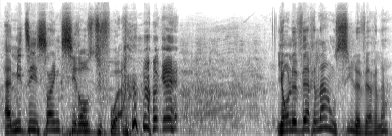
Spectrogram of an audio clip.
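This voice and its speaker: A middle-aged man from Quebec with a Québécois accent, performing a stand-up comedy routine with mock outrage and high-pitched punchlines. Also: animated, normal speed. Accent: Québécois French. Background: audience laughter.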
